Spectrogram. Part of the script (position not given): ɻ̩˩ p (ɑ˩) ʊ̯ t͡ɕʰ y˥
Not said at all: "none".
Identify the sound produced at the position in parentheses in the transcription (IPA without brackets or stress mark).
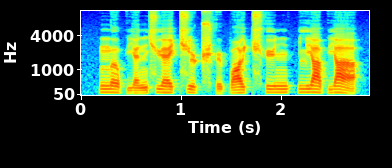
ɑ˥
